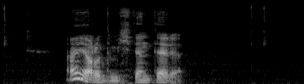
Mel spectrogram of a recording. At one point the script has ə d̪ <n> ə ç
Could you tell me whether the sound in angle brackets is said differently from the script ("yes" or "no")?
yes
